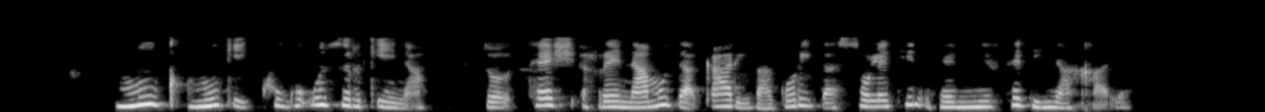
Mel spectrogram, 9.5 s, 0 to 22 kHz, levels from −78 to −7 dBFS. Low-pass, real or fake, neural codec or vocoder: 5.4 kHz; real; none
